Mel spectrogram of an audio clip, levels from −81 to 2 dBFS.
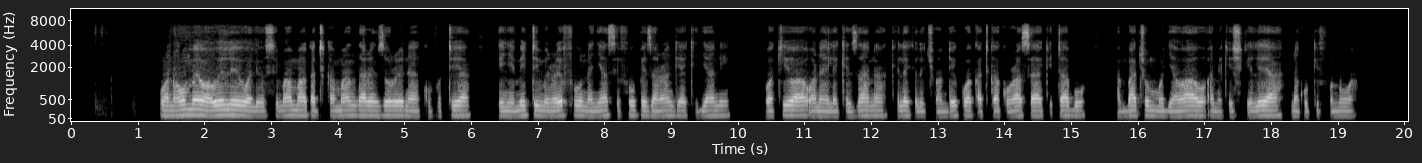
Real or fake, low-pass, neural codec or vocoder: fake; 7.2 kHz; codec, 16 kHz, 16 kbps, FreqCodec, smaller model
